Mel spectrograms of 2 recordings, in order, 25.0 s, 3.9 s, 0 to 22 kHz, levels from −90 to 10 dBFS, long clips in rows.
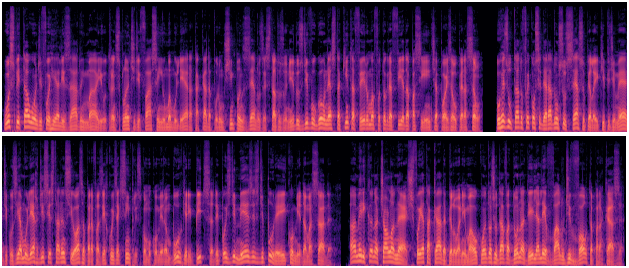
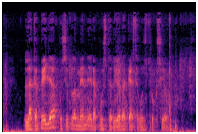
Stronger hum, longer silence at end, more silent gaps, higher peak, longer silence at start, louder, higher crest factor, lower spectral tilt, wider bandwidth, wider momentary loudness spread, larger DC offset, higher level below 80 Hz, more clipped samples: neither; about the same, 0.1 s vs 0 s; neither; about the same, 0 dBFS vs -2 dBFS; about the same, 0.05 s vs 0.05 s; first, -18 LUFS vs -21 LUFS; about the same, 18 dB vs 20 dB; about the same, -6 dB/octave vs -5.5 dB/octave; first, 18.5 kHz vs 16.5 kHz; second, 7 LU vs 14 LU; neither; about the same, -42 dBFS vs -42 dBFS; neither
